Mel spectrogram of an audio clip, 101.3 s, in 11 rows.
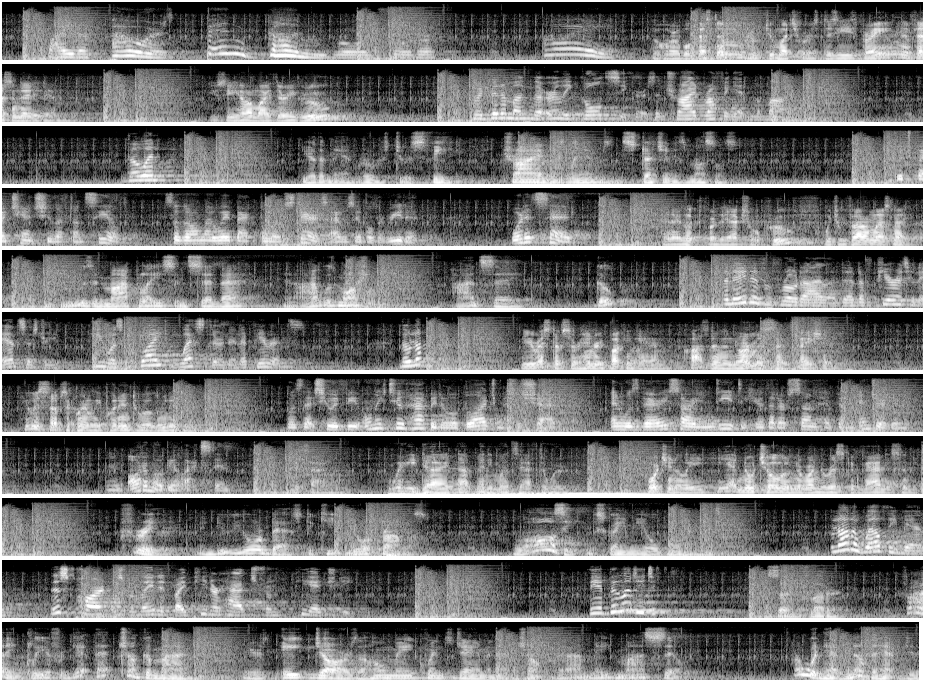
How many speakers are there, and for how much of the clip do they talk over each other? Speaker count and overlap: five, no overlap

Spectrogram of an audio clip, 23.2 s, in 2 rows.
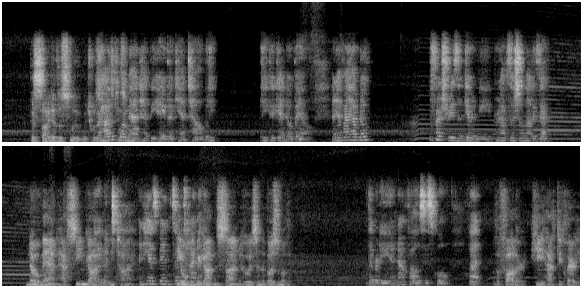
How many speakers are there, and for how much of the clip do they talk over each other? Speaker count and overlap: two, about 12%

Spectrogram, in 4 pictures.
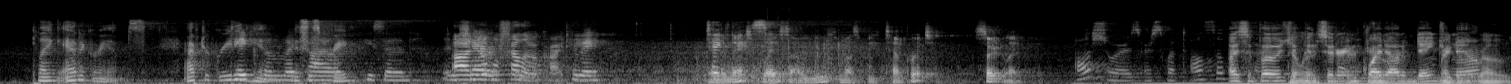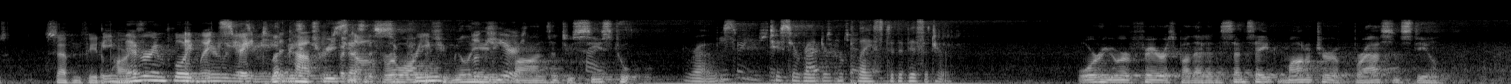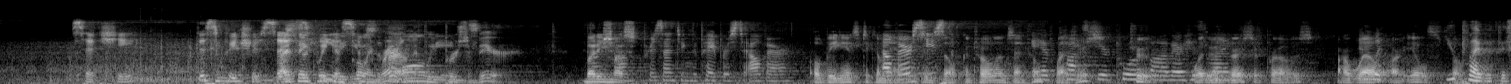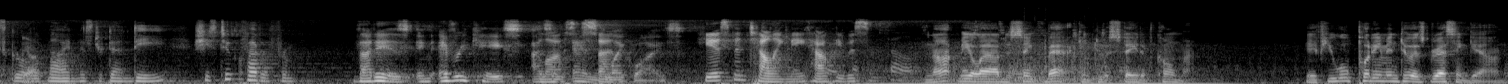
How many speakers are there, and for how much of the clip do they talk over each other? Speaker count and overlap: ten, about 45%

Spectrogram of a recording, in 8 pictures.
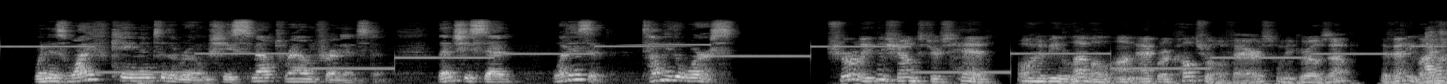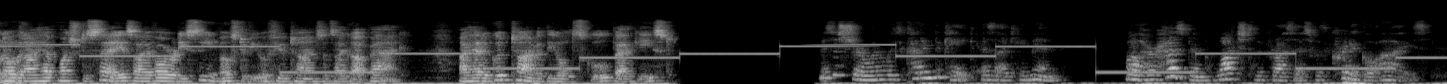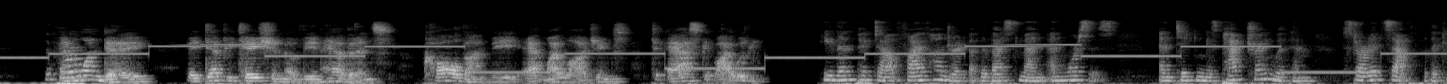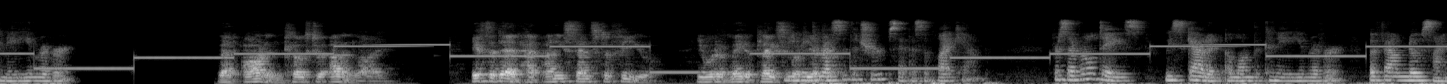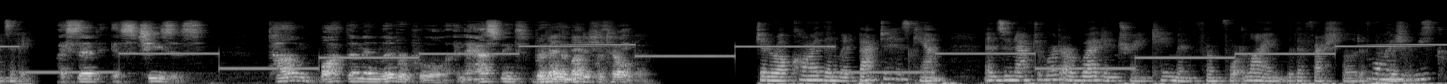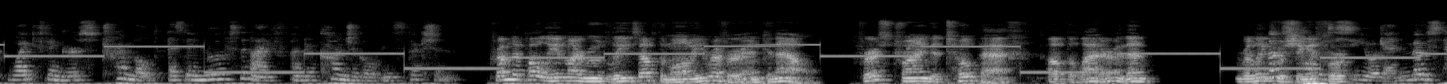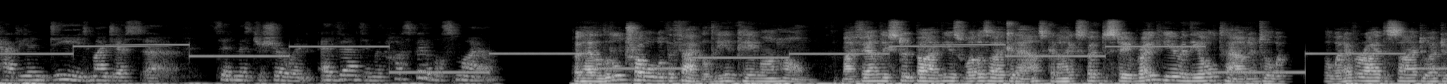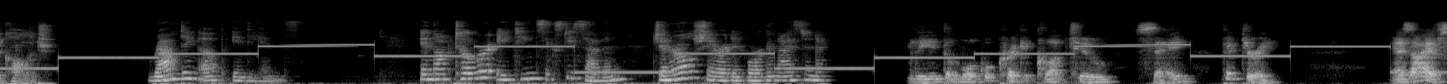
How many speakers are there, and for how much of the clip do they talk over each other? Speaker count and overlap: seven, about 4%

